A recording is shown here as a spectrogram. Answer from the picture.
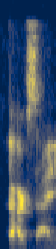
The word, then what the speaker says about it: Darkseid: So there was a recent Justice League movie where Barry had to do it once again because Darkseid takes, you know, Thanos. – It's spelled to look like seed, but it's really side. – Dark side, yeah.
